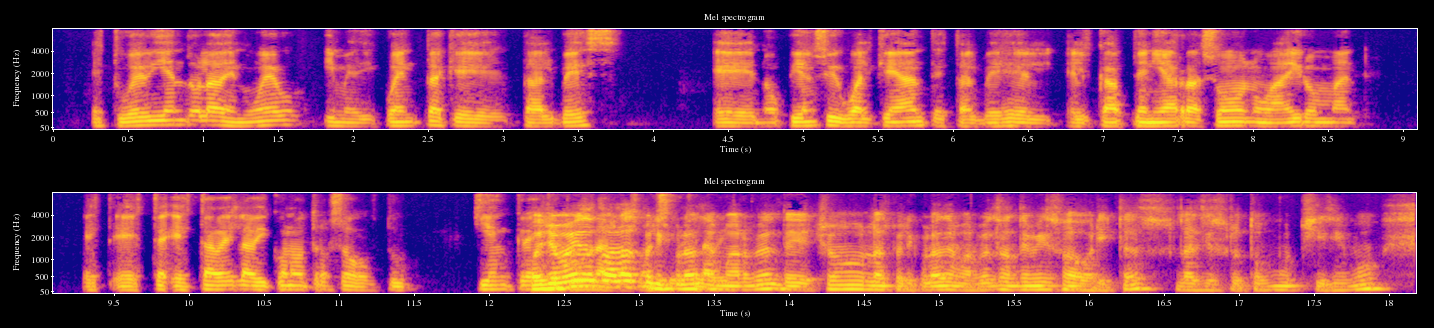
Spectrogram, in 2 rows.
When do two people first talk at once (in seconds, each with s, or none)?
12.3 s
